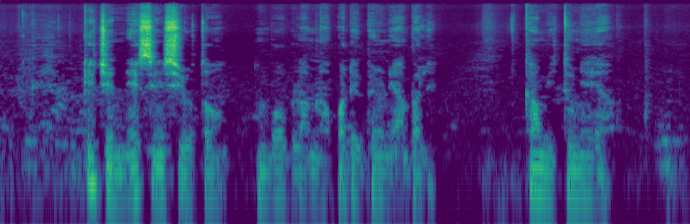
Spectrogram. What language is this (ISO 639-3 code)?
ibo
